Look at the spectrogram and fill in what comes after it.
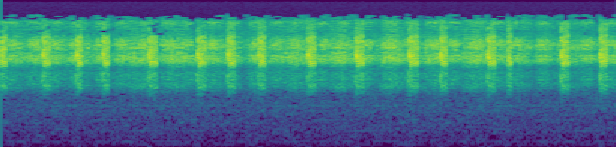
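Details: Cicadas singing in walnut trees: a dense, high buzzing chorus pulsing about five times per second in a steady throbbing rhythm, with no other sounds.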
